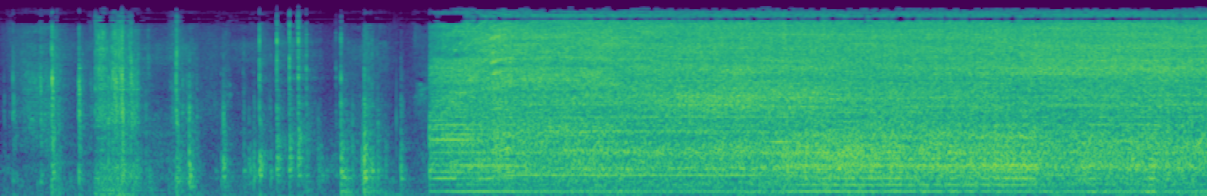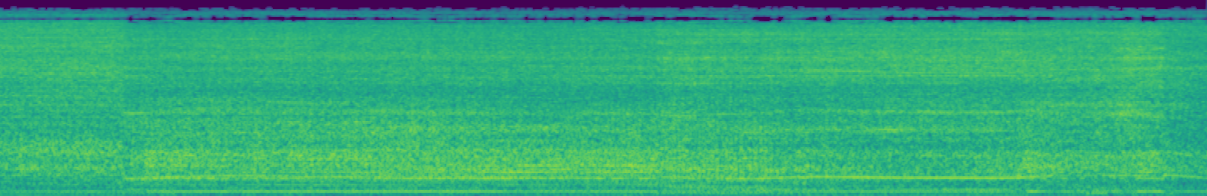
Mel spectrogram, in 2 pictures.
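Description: Festool plunge saw cutting along a GuideRail, starting after a few seconds of clattering handling and then running as a loud, steady whine with a constant motor drone for about twenty seconds.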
